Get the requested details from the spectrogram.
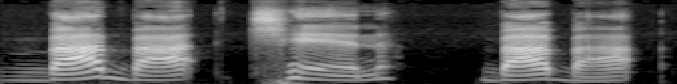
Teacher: Emphasis is on the first syllable, baba.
